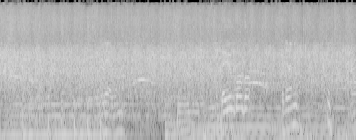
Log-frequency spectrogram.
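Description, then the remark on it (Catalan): An audience claps steadily and loudly throughout while many voices chant a name and shout over the applause to encourage a man too moved to speak, rising and falling in a rough rhythmic pattern. “Que el podem sentir ara perquè després de tot aquest aplaudiment”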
